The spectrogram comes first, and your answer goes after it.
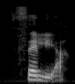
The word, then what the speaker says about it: Celia: on how to pronounce my name Celia say Leah a lot of English speakers say that Spanish speakers have a lisp but no that's just the correct way to pronounce soft C's so Celia is my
